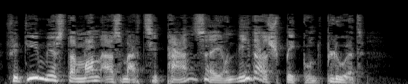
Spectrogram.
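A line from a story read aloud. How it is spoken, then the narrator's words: Mocking sausage voice. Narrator (German): sagte die Selchwurst höhnisch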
